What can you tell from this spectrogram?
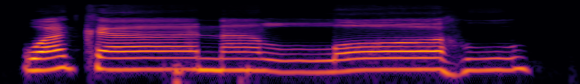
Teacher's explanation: Coba tebalkan lagi lafzul jalalahnya.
